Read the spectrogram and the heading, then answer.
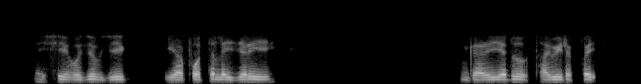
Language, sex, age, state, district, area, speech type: Manipuri, male, 30-45, Manipur, Churachandpur, rural, conversation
